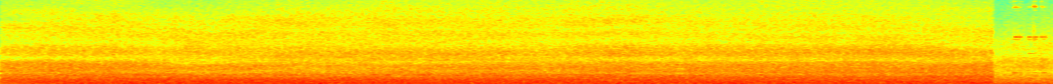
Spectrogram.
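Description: A waterfall on the glacier-fed Sunwapta River: a loud, steady rush of falling water. It fades in over the first half-second.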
